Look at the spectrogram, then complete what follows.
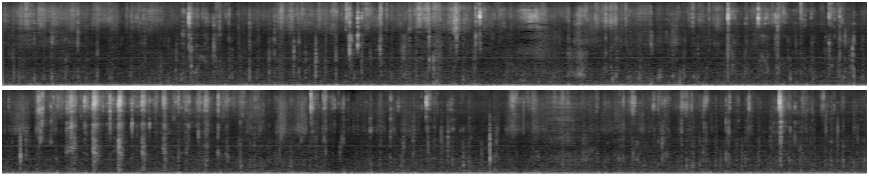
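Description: Close-miked chewing and biting of a berry tart with a crisp pastry shell: many small crunches and wet mouth clicks, over a constant low hum.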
